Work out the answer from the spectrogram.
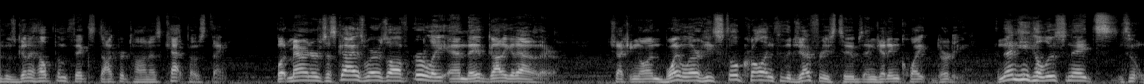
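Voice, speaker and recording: A man's voice: mid-range voice, slight background noise. Chatty man explaining references. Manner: chatty, laughs while explaining. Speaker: video host. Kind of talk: casual recap commentary.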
